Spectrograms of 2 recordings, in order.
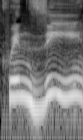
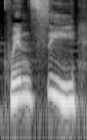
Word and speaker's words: Quincy: methods as for quiny which yes is pronounced Quinn Z not Quinn C the city is home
